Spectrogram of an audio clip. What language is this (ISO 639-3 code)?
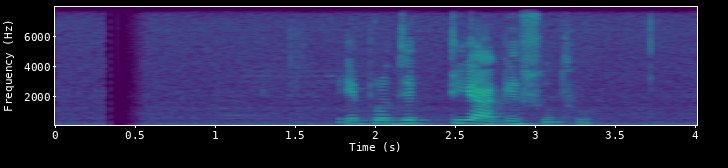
ben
